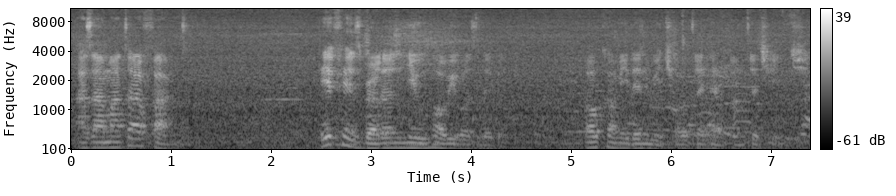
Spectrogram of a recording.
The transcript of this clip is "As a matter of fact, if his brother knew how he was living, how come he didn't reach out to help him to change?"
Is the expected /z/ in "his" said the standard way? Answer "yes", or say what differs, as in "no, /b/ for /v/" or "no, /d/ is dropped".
yes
